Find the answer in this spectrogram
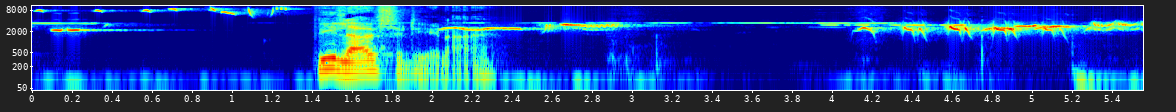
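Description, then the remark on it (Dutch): Thin, high-pitched peeping of a baby chick repeats almost continuously, fairly clear, while a person briefly speaks over it partway through. “Hoort het kleins piepen?”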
